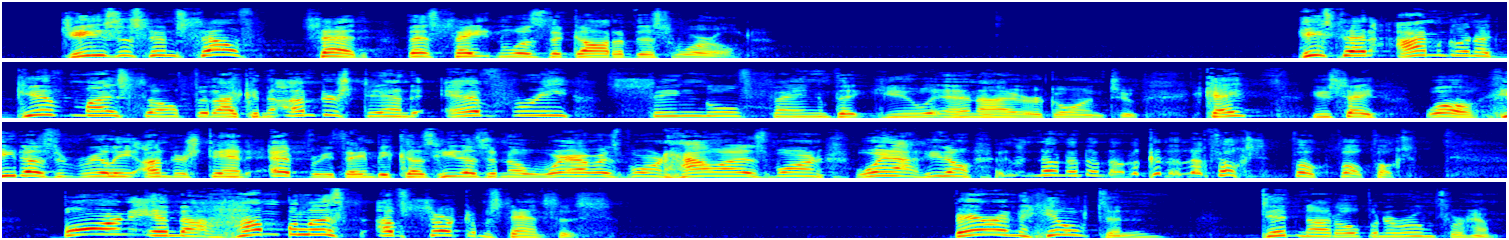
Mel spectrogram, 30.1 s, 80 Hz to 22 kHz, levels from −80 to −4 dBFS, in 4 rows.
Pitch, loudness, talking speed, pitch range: 240 Hz, -24 LUFS, 165 wpm, 210-285 Hz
